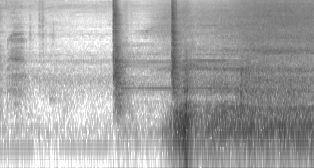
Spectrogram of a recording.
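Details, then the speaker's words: Old cast iron gas boiler with a no-heat complaint, after reopening an extra gas shutoff someone had closed by the meter and purging air from the line: sharp clicks, then a soft whoomp and a steady, even burner hiss. Ignition is clean. "houston we have ignition so somebody shut somebody shut the gas off"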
